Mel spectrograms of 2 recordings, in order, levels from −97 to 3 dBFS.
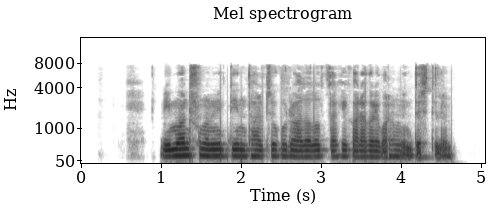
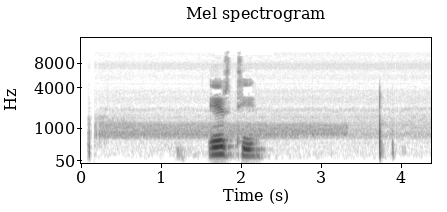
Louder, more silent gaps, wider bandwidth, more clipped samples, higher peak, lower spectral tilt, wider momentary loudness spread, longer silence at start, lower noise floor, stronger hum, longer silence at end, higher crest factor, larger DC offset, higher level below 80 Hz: first, -20 LUFS vs -31 LUFS; neither; second, 8 kHz vs 11 kHz; neither; first, -2 dBFS vs -14 dBFS; about the same, -7 dB/octave vs -6 dB/octave; second, 9 LU vs 18 LU; second, 1 s vs 1.6 s; second, -54 dBFS vs -63 dBFS; neither; second, 0.4 s vs 2.15 s; about the same, 18 dB vs 22 dB; neither; first, -52 dBFS vs -88 dBFS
